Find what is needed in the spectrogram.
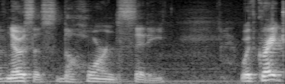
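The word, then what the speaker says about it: Knossos: to pronounce this though I've been saying nosos k-n-o-s-s-o-sus no yeah the gnosis the horned City with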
